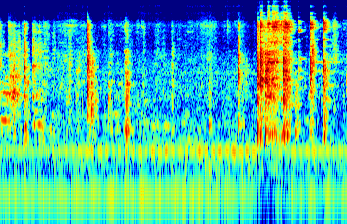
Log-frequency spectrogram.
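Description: Spoon and ladle clinking as they are set on and lifted from a weighing scale, a few light metallic clicks and clatters, louder near the end, over a steady low hum.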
